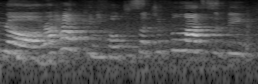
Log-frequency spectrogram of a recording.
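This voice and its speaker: A woman's voice: very high voice, fairly quick, bright, forceful tone, slight background noise. A teenage girl acting a sunny, grandiloquent period lady, declaiming floridly on a stage. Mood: rapturous. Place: large theater stage, indoors. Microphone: far camera. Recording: echoey auditorium from far off.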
